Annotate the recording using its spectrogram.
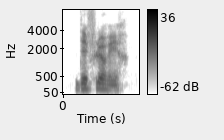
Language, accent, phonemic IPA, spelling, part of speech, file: French, France, /de.flœ.ʁiʁ/, défleurir, verb, LL-Q150 (fra)-défleurir.wav
- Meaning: 1. to shed blossoms 2. "to nip or strip off blossoms; to take off the bloom of fruit (by handling it)"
